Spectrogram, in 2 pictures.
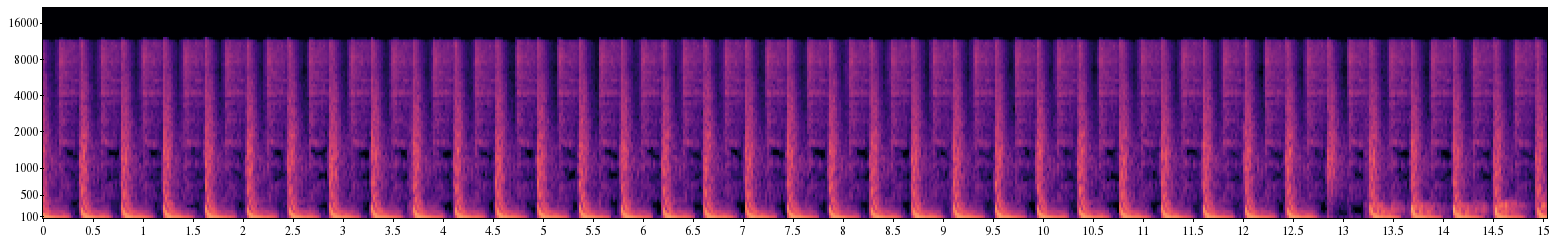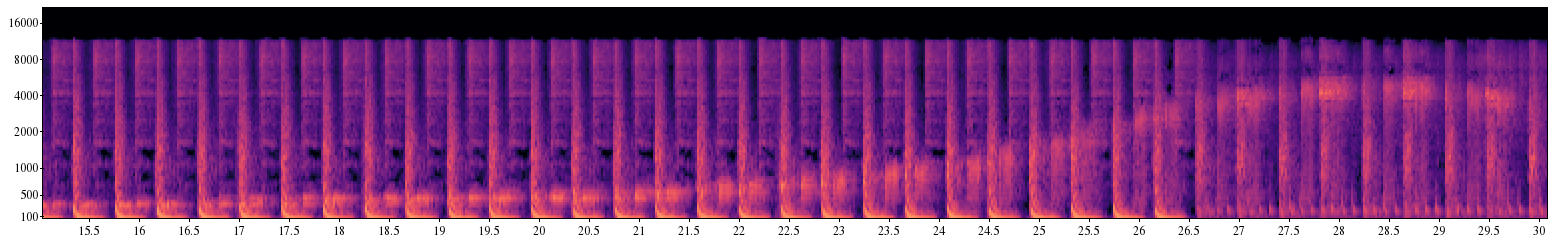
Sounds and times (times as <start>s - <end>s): Techno: 10.8s - 30.0s.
